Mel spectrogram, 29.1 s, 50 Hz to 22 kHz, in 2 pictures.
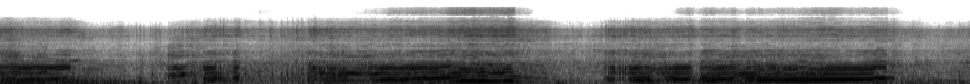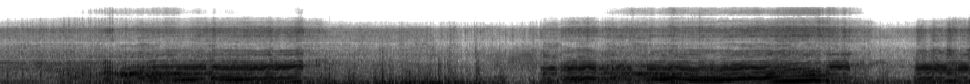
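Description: TM EN 144 two-stroke enduro motorcycle engine revving hard and easing off over and over, the pitch climbing and dropping every second or two as the throttle is worked.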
